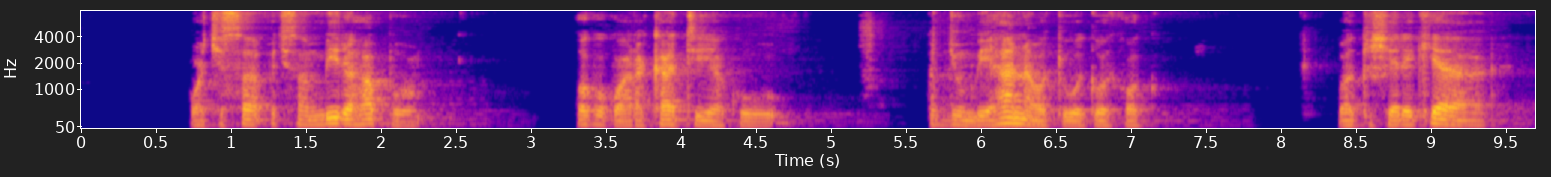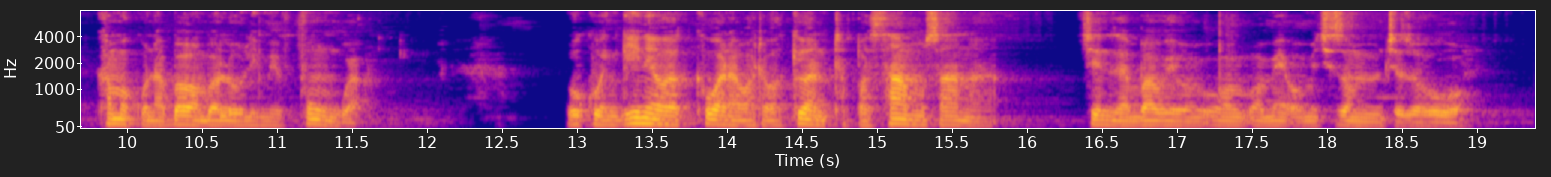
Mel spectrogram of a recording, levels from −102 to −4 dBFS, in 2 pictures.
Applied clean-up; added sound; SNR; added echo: none; none; none; reverberation time 0.4 s.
